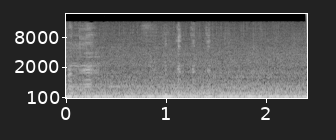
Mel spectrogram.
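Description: Car engine and tyre noise heard inside the cabin while driving on an unpaved road: a steady low drone with rumble beneath.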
